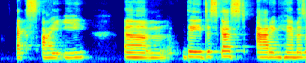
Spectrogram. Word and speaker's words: Xie: Ben Shia was, I mispronounced his name yesterday. I think I said it was Ben Shia. It's Ben Shia, Xie.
